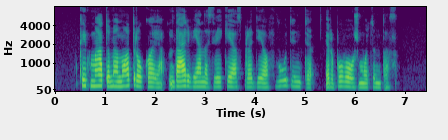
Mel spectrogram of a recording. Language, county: Lithuanian, Kaunas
